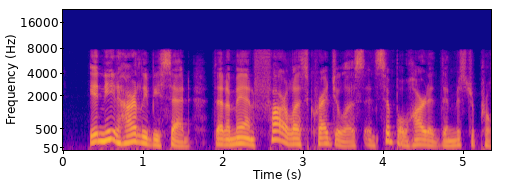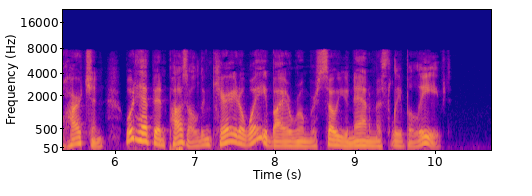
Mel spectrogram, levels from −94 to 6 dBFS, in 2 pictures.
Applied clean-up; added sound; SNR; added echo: none; none; none; none.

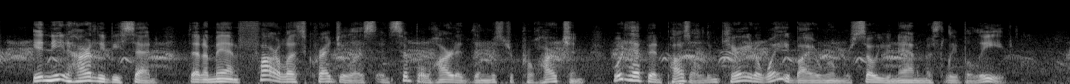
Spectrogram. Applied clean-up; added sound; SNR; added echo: none; Crow; 14 dB; none.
